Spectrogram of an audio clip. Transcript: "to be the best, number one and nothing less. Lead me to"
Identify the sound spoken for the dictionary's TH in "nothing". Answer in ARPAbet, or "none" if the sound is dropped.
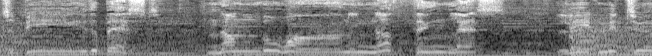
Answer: TH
